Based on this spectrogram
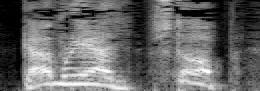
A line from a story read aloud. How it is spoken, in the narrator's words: I shouted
